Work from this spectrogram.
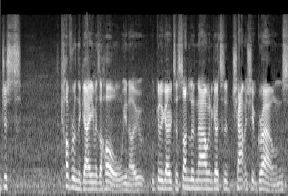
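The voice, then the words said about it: Southern English accent. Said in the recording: “I was actually English ... my Southern accent”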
